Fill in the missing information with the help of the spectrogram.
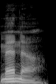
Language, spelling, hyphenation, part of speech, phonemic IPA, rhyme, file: German, Männer, Män‧ner, noun, /ˈmɛnɐ/, -ɛnɐ, De-Männer.ogg
- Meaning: nominative/accusative/genitive plural of Mann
